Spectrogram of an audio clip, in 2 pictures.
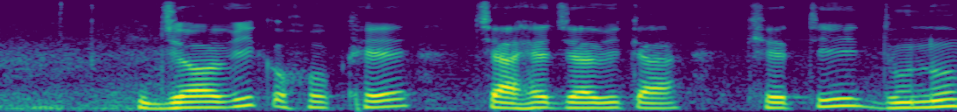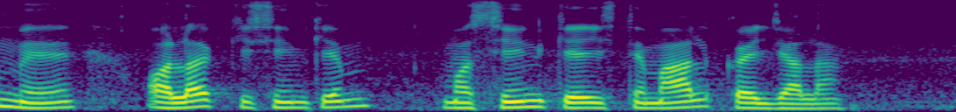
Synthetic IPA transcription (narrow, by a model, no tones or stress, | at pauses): d͡ʒəwikhokʰe | t͡ʃaɦed͡ʒəwika | kʰet̪id̪unume | ələɡkisimke | məsinkeist̪emalkəɪld͡ʒalə̃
